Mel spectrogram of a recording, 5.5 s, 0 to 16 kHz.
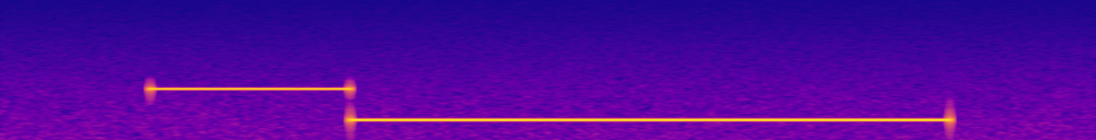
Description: Two-tone page, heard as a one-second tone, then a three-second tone, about 1430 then 540 Hz.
